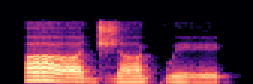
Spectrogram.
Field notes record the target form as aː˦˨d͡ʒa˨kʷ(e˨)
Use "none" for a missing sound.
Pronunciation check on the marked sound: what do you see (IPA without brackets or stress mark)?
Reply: e˨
